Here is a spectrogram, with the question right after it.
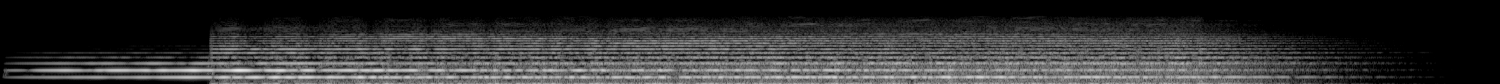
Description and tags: THE REAL VIRUS 07 - GIGANTIC - E5
Big full pad sound. Nice evolution within the sound. All done on my Virus TI. Sequencing done within Cubase 5, audio editing within Wavelab 6.
pad, multisample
